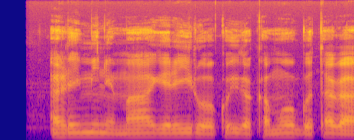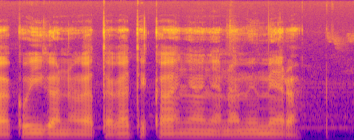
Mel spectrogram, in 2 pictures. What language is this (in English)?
Kikuyu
